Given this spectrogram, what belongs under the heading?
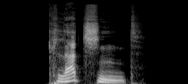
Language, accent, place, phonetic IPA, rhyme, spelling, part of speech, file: German, Germany, Berlin, [ˈklat͡ʃn̩t], -at͡ʃn̩t, klatschend, verb, De-klatschend.ogg
- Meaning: present participle of klatschen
